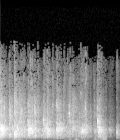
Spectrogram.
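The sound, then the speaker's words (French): Short, faint burst of audience applause for a recently married woman, a busy patter of claps that holds for a little over two seconds and stops abruptly. “Tiffany s'est mariée il n'y a pas longtemps, on peut l'applaudir quand même.”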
